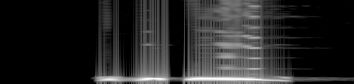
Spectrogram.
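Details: Spotted dove call used to provoke and lure other doves: a short two-part coo, then a longer, slightly descending rolling coo, clean with no background sounds.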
